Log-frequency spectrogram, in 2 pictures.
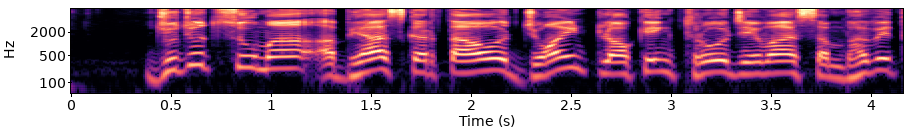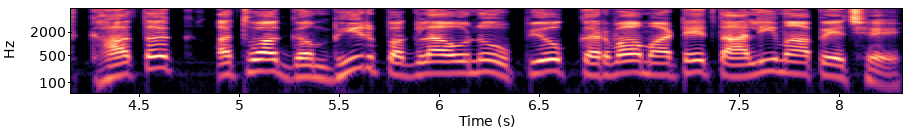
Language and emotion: Gujarati, neutral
